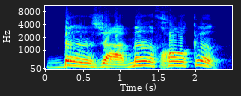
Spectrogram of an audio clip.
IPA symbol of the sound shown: ɛ̃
